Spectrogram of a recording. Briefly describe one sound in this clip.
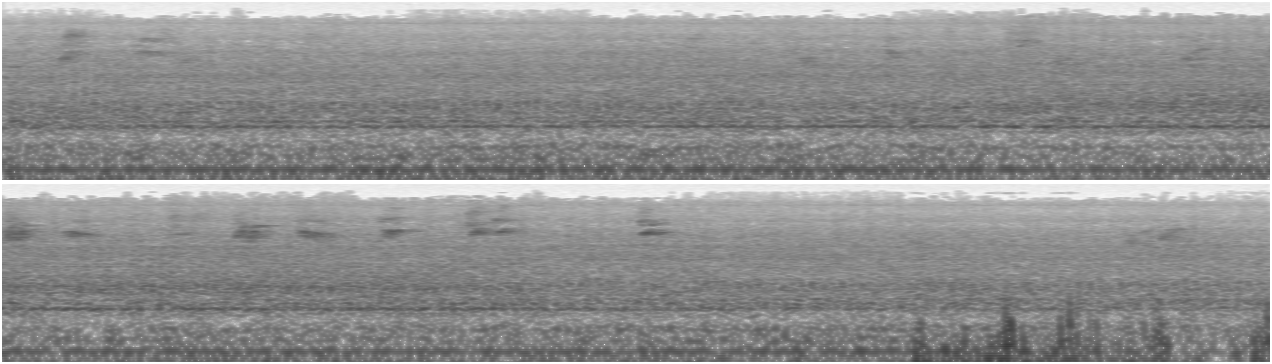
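A small parrot chirps softly in short high calls.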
